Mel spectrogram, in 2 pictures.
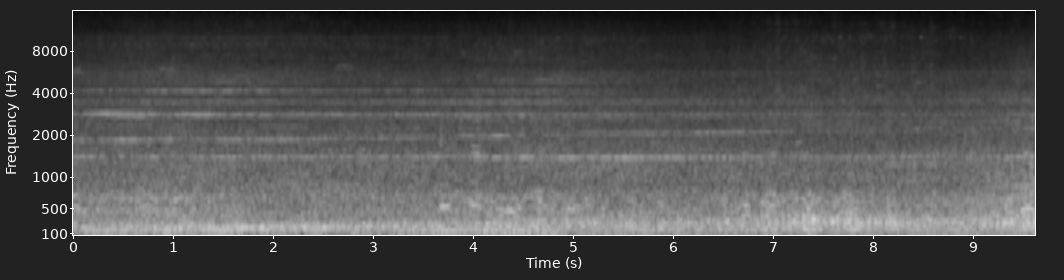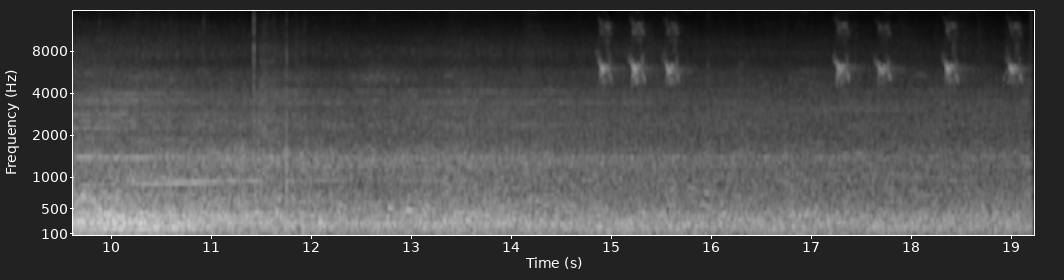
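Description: Alstom Citadis electric tram moving off along the platform and passing: steady whine from its electric drive over rolling wheel noise on the rails. It is loudest about ten seconds in as the end of the tram goes by, then fades as it draws away. Faint high chirps near the end.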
